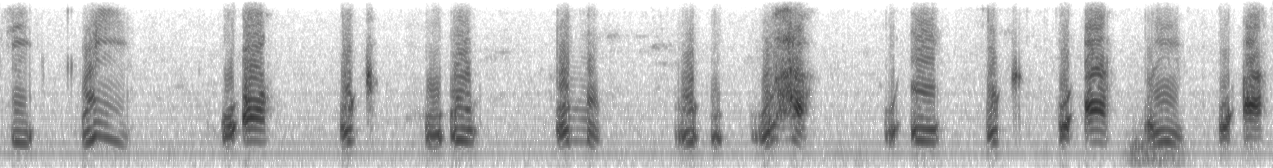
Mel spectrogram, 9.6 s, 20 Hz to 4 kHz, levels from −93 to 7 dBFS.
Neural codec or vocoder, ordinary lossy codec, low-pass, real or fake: none; Opus, 16 kbps; 3.6 kHz; real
